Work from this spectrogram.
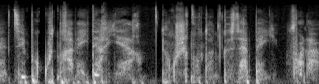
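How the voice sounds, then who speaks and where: A woman whispers at a moderate pace. The sound is dry and close with no echo, though noticeable background noise comes through. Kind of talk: vlog monologue. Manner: whispering ASMR.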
